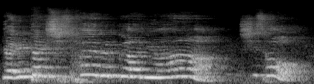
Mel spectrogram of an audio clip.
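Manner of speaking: high, slow scolding mother voice; scolding mom. Acted. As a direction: order the dirty kid to go wash, from up high. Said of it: "이렇게 얘기하실까, 엄마가". (아이에게 씻으라고 하는 엄마, 높고 느린 잔소리)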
